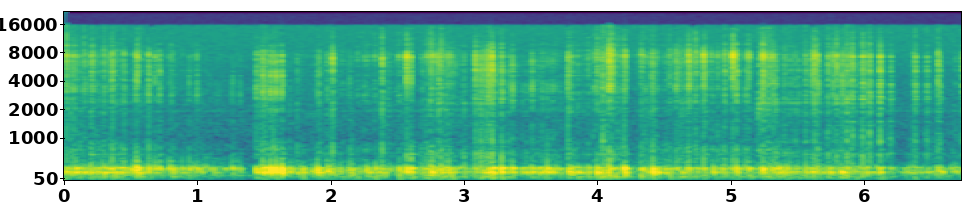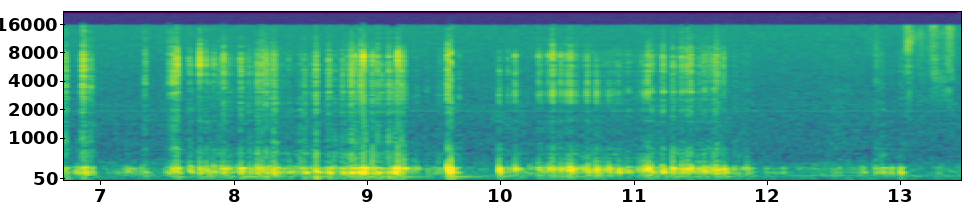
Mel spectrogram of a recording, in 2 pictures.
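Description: Long nails scratch across the black metal mesh grille of a large USB condenser microphone with a hollow head. The result is a dense, rasping patter with a strong low, boomy resonance, broken by brief pauses and sharper bursts, then fading to quieter scraping near the end.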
